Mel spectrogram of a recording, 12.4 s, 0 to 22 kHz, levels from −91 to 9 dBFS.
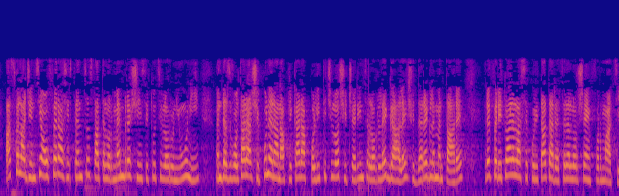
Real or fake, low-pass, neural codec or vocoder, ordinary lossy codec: real; 7.2 kHz; none; none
